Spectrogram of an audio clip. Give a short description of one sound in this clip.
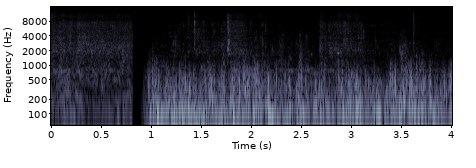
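A fishing reel clicks and whirs as it is wound in.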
